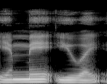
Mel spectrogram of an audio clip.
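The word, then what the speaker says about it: MAUI: be called as uh ma UI so that is the way which I pronounce ma UI so that's the new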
